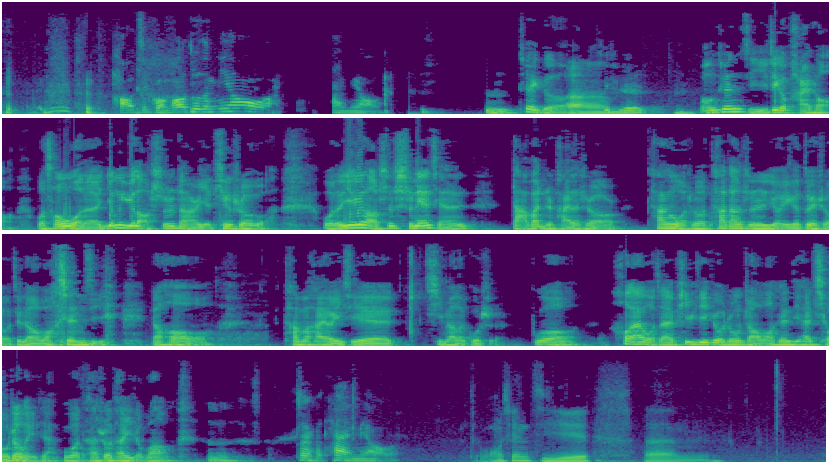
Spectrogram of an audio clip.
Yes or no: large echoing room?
no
